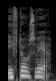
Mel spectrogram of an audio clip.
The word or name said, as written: efterårsvejr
